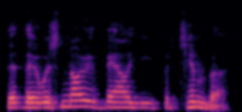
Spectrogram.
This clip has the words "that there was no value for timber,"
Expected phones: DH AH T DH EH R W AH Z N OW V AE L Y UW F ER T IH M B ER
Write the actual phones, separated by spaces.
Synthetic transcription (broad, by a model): DH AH T DH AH R W AH Z N OW V AE L Y UW F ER T IH M B ER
